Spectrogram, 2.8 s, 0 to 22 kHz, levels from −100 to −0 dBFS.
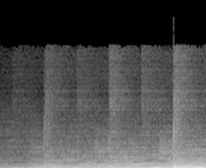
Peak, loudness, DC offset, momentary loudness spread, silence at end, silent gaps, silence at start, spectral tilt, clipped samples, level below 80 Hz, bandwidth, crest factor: -6 dBFS; -22 LUFS; under 0.1%; 13 LU; 0 s; none; 0 s; -7 dB/octave; under 0.1%; -30 dBFS; 16.5 kHz; 14 dB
